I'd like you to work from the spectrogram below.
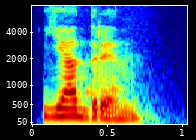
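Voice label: "ядрен", Komi, female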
